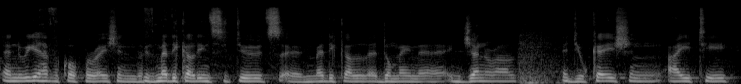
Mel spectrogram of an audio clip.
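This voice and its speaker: A man with an Israeli accent giving formal, halting interview answers as an ambassador. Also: on the high side, level tone, dark tone. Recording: clear background noise.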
